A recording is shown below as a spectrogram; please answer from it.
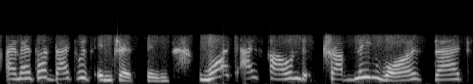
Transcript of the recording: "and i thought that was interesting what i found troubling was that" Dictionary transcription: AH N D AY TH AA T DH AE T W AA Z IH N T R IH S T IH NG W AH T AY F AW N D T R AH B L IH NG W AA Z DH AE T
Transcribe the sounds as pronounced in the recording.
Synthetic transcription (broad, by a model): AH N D AY T AA T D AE T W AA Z IH N T R IH S T IH NG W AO T AY F AW N D T R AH B L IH NG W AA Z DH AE T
